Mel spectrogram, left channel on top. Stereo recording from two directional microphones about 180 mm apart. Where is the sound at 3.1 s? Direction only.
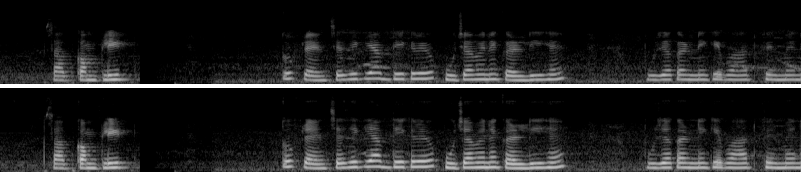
10° left (ahead or behind).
